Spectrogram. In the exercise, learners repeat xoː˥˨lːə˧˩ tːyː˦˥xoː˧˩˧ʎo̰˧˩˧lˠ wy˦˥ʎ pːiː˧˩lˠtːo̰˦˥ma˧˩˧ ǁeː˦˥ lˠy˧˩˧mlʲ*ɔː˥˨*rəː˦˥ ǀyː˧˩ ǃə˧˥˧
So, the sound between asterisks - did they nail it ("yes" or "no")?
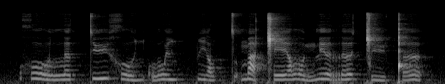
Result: no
